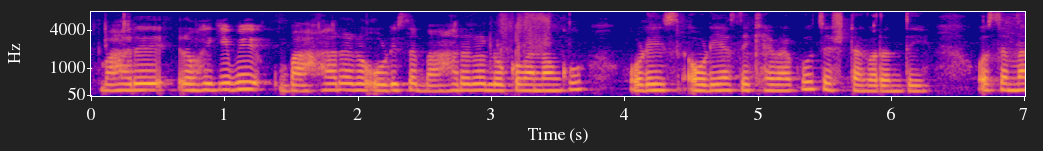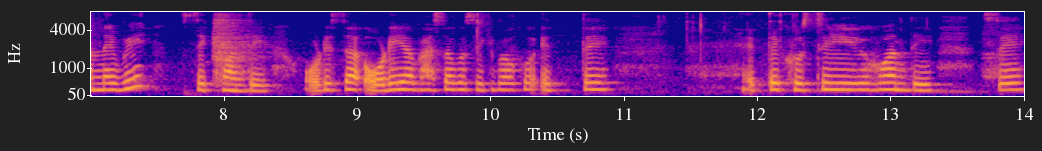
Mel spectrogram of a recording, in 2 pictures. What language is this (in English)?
Odia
